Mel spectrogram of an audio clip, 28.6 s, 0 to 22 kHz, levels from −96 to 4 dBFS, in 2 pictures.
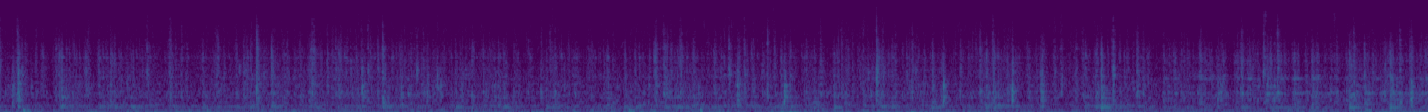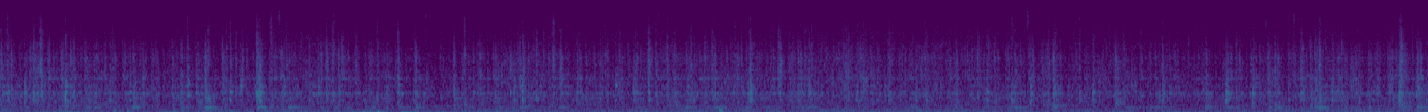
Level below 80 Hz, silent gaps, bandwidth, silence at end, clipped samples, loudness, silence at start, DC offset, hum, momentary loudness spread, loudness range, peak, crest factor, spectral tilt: -76 dBFS; none; 16 kHz; 0 s; under 0.1%; -67 LUFS; 0 s; under 0.1%; none; 4 LU; 2 LU; -44 dBFS; 24 dB; -3.5 dB/octave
